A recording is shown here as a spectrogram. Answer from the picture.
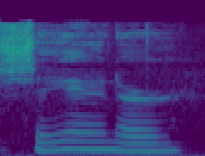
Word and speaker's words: Shanner: Her name is Shanner. It rhymes with banana.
